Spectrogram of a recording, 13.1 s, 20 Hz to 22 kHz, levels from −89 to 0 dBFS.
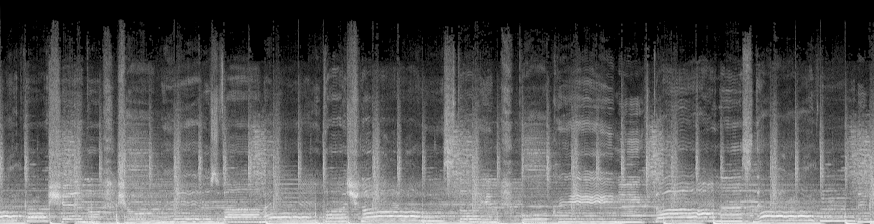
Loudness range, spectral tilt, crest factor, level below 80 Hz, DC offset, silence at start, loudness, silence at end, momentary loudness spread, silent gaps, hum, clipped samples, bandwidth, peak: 1 LU; -4.5 dB/octave; 8 dB; -16 dBFS; under 0.1%; 0 s; -9 LUFS; 0 s; 3 LU; none; none; under 0.1%; 17.5 kHz; 0 dBFS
